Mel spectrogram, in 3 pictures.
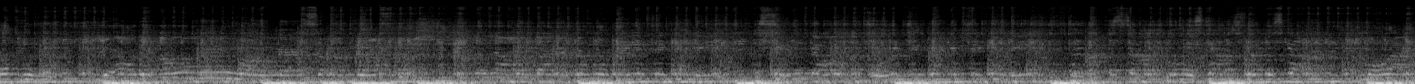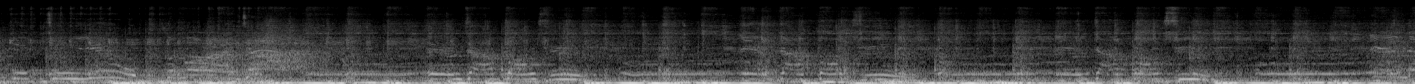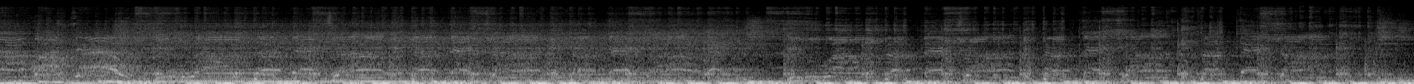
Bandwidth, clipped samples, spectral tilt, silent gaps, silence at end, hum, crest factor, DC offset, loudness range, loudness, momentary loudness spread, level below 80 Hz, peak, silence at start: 15.5 kHz; under 0.1%; -6.5 dB/octave; none; 0 s; none; 14 dB; under 0.1%; 3 LU; -23 LUFS; 8 LU; -20 dBFS; -6 dBFS; 0 s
